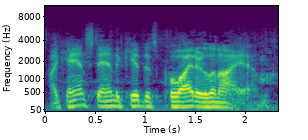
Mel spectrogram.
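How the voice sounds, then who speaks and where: A man's voice: mid-range voice, big pitch swings, fairly quick, close to an everyday voice. A man playing a pompous, blustering middle-aged uncle in 1940s radio sitcom acting. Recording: dull 1940s radio broadcast with faint hiss.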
